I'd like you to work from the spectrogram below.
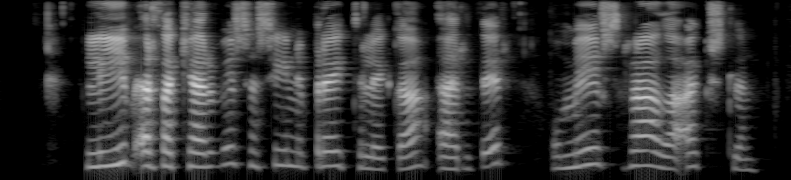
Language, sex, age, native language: Icelandic, female, 50-59, Icelandic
